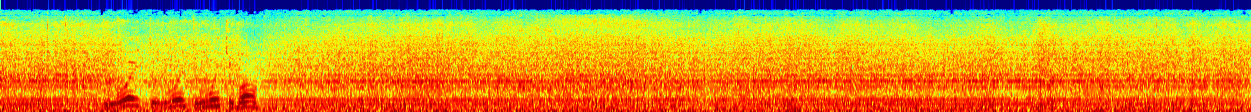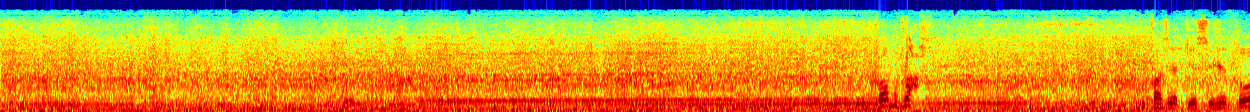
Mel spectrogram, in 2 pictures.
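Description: A motorcycle engine hums steadily at speed.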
